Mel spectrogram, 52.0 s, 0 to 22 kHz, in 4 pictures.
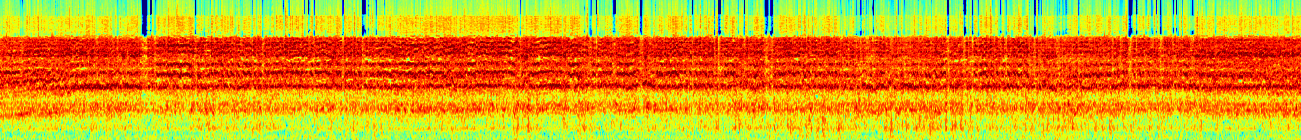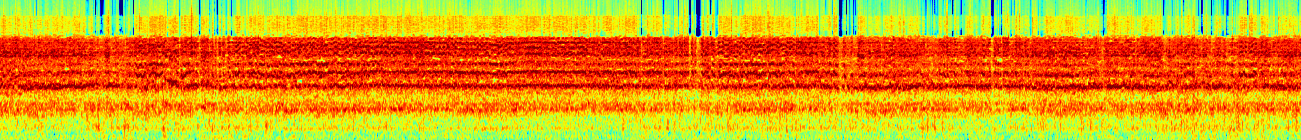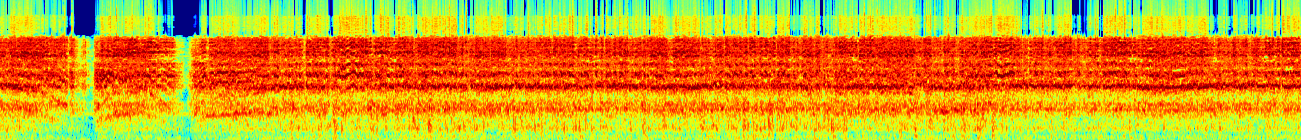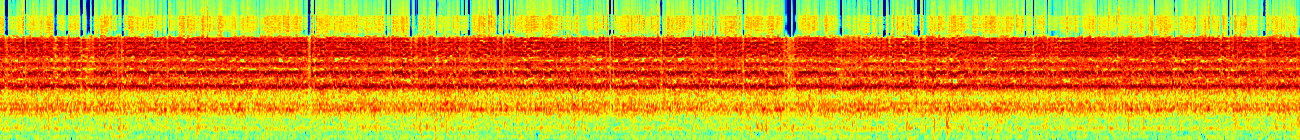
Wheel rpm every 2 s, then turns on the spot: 190, 230, 220, 230, 230, 230, 220, 230, 220, 230, 220, 230, 220, 130, 180, 230, 230, 210, 230, 230, 230, 230, 230, 230, 230, 230.
none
